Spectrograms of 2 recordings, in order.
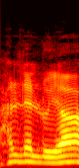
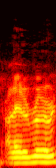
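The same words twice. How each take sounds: First: It is said slowly, about once a second. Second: It is said very fast, many times a second. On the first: Speaking in tongues will not come. The speaker calls it wrong. "할렐루야를 일 초에 한 번 하면 안 돼요" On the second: Speaking in tongues will come. The speaker calls it right. "일 초에 열 번 해야 된답니다. 이렇게"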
